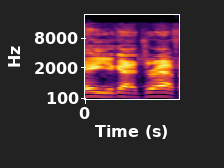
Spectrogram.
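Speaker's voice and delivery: ordinary talk, nothing marked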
